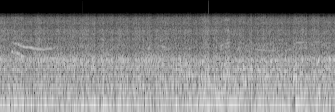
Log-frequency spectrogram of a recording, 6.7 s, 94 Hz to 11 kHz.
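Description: Interior running noise of an SA103 diesel railbus under way: a steady low engine drone under continuous wheel and rail noise.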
